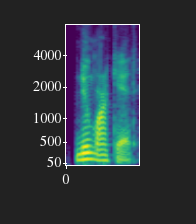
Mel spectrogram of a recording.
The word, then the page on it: Newmarket: American English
